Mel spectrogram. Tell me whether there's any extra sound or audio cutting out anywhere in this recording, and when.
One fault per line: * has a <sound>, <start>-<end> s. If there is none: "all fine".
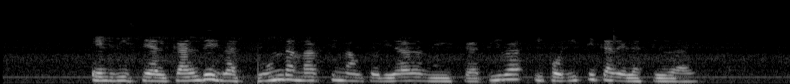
* has a dropout, 2.4-2.6 s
